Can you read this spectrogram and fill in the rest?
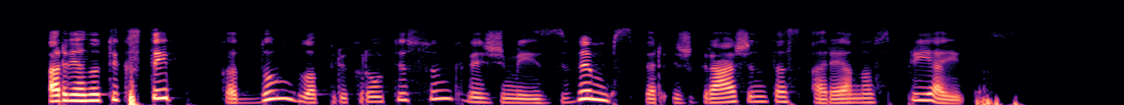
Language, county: Lithuanian, Utena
